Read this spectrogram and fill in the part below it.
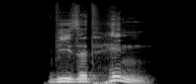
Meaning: second-person plural subjunctive II of hinweisen
- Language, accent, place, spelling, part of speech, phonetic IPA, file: German, Germany, Berlin, wieset hin, verb, [ˌviːzət ˈhɪn], De-wieset hin.ogg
